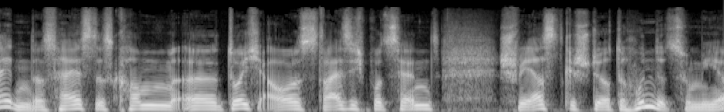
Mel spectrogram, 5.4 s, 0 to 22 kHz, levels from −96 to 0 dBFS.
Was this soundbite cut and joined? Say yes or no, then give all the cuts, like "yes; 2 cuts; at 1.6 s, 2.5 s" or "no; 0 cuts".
no; 0 cuts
